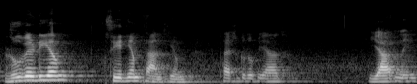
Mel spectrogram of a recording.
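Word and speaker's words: caesium: कई लोग इसको कैल्शियम पढ़ते हैं, गलत है वो, बोल दो, हमें कोई फर्क नहीं पड़ता, सिंबल याद होना चाहिए।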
